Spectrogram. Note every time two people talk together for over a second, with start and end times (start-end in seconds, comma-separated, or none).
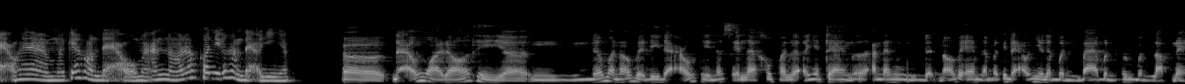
none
